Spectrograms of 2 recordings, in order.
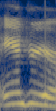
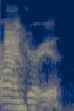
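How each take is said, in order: First: "Andrea" said AN-dree-uh; first-syllable stress. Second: "Andrea" said on-DRAY-uh; "Andrea" as ahn-DRAY-uh; alternative pronunciation. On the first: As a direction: say "Andrea" with a short flat A and "dree" in the middle. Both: Shown as a demonstration. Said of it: "Is it Andrea or Andrea?".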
